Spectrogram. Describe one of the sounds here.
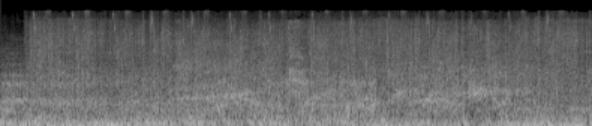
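A game weapon fires a roaring stream of flame.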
